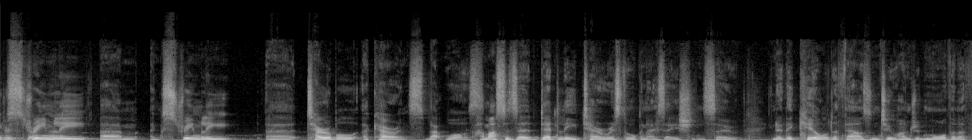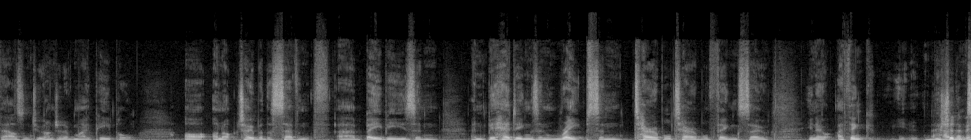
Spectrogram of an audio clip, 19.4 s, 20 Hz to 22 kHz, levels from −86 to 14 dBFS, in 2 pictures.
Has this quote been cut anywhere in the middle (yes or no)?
yes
